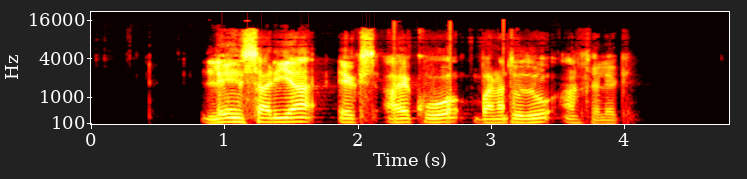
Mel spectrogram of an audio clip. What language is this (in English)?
Basque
